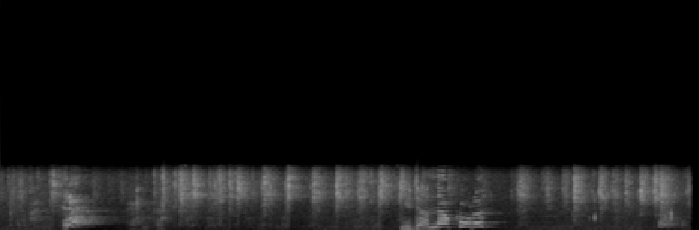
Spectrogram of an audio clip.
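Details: Three pet dogs barking at something unknown, mixed with human voices: an early sharp bark, scattered softer barks, then a wavering, howl-like yelping run near the middle.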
